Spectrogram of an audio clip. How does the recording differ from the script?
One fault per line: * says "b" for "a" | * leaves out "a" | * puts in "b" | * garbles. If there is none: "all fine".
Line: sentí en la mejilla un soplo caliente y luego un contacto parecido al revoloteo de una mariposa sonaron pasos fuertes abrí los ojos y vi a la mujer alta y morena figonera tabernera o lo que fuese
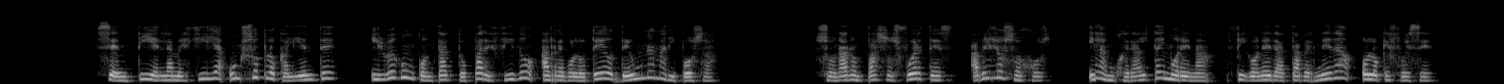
* leaves out "vi"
